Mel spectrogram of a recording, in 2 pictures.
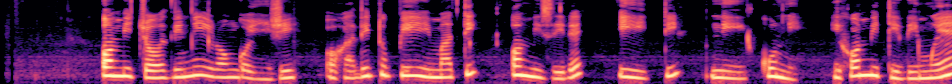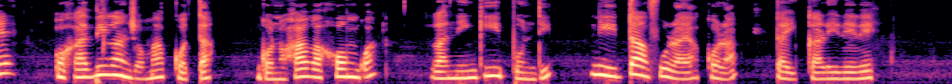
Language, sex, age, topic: Oshiwambo, female, 18-24, finance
